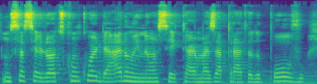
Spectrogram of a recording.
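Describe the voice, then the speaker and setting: A woman reading Bible passages aloud in a steady, measured, scripted way, as a devotional reader. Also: on the low side, faint music behind.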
